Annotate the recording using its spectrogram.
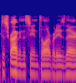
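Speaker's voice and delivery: normal talking voice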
